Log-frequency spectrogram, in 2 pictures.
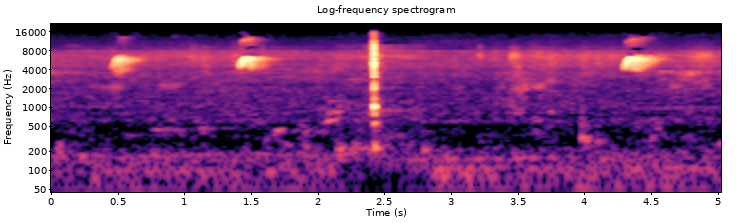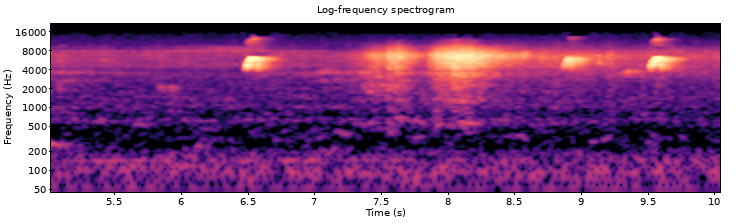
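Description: Short high chirps repeating every second or two, typical of a small bird calling, with one sharp click about two and a half seconds in and a brief rustle near the end.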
